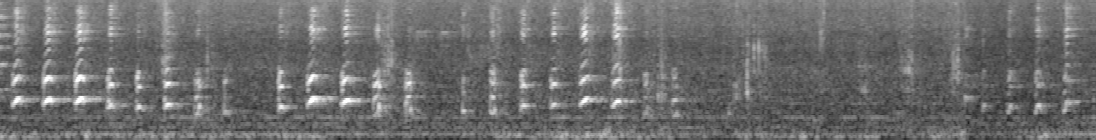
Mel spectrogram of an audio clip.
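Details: Pit Bull puppy whimpering in short, thin, upward-bending squeaks, a cluster of cries over the first five seconds then fading to quiet, with a low hum underneath.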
